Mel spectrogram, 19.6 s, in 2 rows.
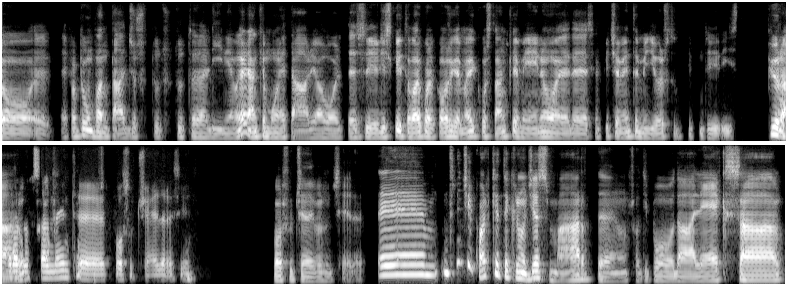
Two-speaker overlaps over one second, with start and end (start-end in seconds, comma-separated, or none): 9.7-11.1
